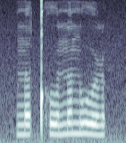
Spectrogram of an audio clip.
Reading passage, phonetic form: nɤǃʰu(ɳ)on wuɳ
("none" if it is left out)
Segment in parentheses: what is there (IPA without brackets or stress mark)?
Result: n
